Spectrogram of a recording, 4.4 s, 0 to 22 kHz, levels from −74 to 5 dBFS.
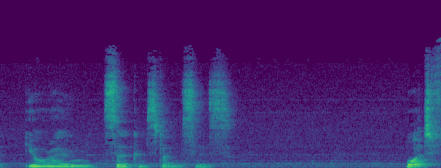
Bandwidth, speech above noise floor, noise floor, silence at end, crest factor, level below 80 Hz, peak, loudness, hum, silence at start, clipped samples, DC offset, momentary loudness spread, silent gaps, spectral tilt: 16 kHz; 24 dB; -45 dBFS; 0 s; 20 dB; -74 dBFS; -4 dBFS; -22 LUFS; none; 0 s; under 0.1%; under 0.1%; 10 LU; none; -4 dB/octave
